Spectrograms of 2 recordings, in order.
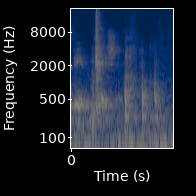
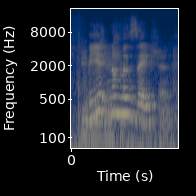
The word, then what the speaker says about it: Vietnamization: Actually, I was kind of an answer you said at the same time, but it's Vietnamization.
